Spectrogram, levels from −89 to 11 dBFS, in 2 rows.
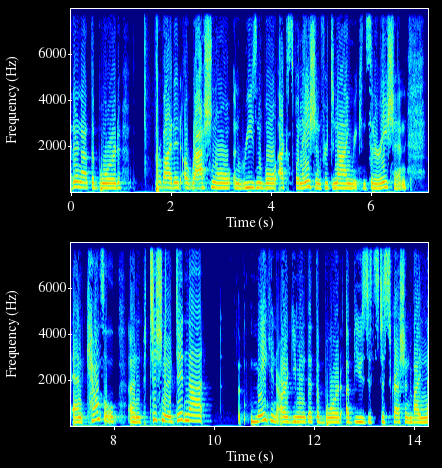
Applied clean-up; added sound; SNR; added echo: none; none; none; none.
